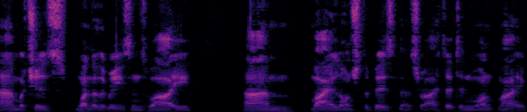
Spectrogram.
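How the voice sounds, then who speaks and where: A man's bright, sharp tone at a fairly low pitch. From Wales, South Wales Valleys. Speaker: business co-founder. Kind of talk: interview. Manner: halting, many fillers and repetitions.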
